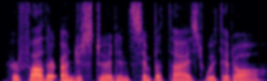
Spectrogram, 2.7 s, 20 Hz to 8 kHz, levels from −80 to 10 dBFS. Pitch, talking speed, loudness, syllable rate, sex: 160 Hz, 180 wpm, -21 LUFS, 5.9 syllables/s, female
